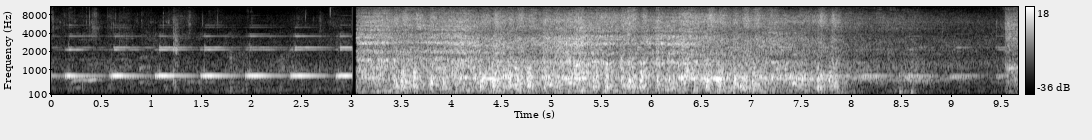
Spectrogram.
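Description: A train runs along the tracks in Arashiyama, Kyoto, rumbling loud and close for several seconds, then fading out, after a quieter stretch of outdoor ambience with a steady tone.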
